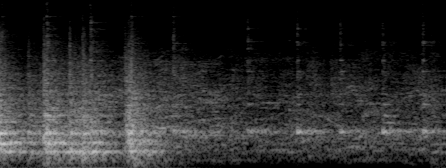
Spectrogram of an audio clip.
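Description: African hand-drum ensemble of djembes and standing drums playing its last loud strokes, the final one about a second and a half in. Then the drumming stops and only a few scattered light taps and clicks are left.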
